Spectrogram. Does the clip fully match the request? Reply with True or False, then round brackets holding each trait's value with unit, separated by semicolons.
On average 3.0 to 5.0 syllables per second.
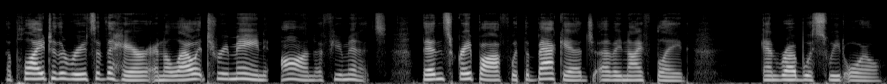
False (5.4 syllables/s)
